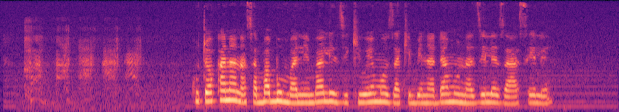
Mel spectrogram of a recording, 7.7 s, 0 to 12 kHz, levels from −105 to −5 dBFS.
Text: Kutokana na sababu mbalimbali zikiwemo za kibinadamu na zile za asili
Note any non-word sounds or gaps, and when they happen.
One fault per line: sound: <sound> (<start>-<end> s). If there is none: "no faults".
sound: laugh (0.3-1.8 s)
